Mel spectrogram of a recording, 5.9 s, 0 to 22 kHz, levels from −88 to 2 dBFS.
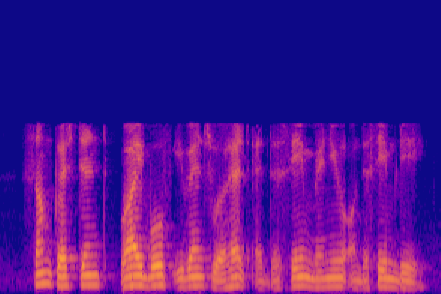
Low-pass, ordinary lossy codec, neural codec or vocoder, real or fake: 7.2 kHz; AAC, 16 kbps; none; real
